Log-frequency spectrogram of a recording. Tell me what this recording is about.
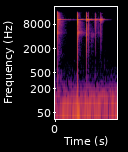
Shell 9mm luger 06
A large pack with a nice variety of bullet shells landing on the ground. (Just for you action film people :D)
I would like to note, however, something went wrong acoustically when recording the big .30-06 shells dropping to the ground (I think my recorder was too close when they hit) and so they have some weird tones going on in there. Aside from that, the endings of those files are relatively usable. If anyone can explain to me what went on technically, I would appreciate that as well.
All shells were dropped onto clean concrete in a closed environment, as to maintain the best possible quality level. (I had film work in mind when creating these.)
